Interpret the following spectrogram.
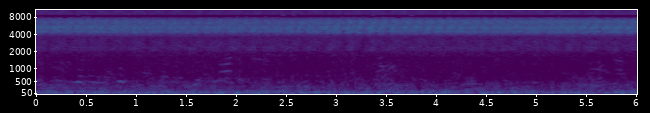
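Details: Cicadas at sunset on the steep coast of Cape Fiolent, Crimea: a steady, unbroken, high-pitched buzzing drone fills the air over a low rumble of waves, with a few faint, brief bird chirps underneath.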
